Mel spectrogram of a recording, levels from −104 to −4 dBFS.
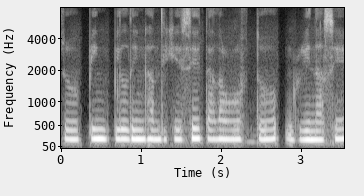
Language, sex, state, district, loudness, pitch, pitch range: Nagamese, female, Nagaland, Kohima, -12 LUFS, 200 Hz, 195-205 Hz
